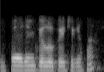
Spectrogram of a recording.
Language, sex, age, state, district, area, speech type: Kashmiri, male, 18-30, Jammu and Kashmir, Pulwama, rural, conversation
